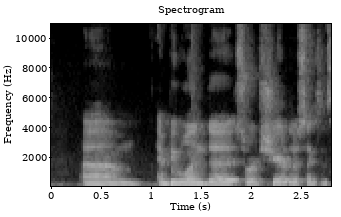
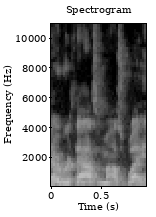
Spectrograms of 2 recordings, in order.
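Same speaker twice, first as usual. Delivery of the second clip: normal talking voice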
